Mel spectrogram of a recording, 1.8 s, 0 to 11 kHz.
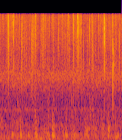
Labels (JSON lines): {"label": "anthrophony, boat engine", "recorder": "SoundTrap 300"}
